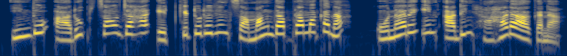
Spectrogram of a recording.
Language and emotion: Santali, surprised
